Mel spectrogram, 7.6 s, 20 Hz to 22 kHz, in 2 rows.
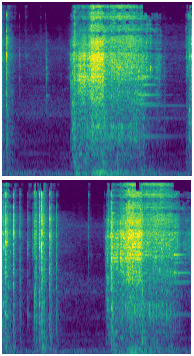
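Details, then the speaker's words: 1962 Corvette after repair of hard start: ignition adjusted, corroded rotor and point contacts filed, distributor cam lubricated. Short crank and it fires straight away each try, catching cleanly; normal quick start. "ignition key is on and uh it starts right up now"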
